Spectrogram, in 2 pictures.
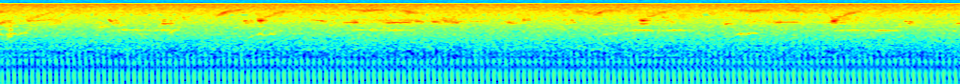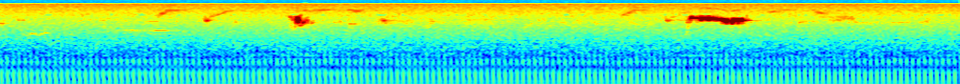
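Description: Faint outdoor ambience with scattered distant bird chirps, then a brief sharp high bird call about eight seconds in and a louder, slightly longer high call about eleven seconds in.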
